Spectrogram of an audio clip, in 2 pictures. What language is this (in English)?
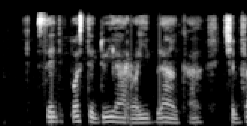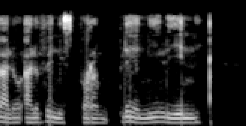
Esperanto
